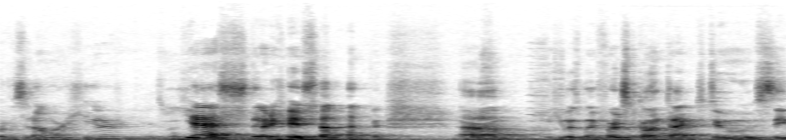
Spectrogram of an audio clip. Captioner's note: laughs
